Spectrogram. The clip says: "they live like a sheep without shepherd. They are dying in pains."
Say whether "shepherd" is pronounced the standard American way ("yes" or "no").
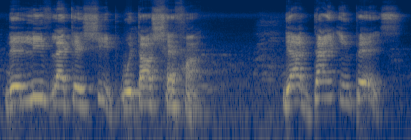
no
